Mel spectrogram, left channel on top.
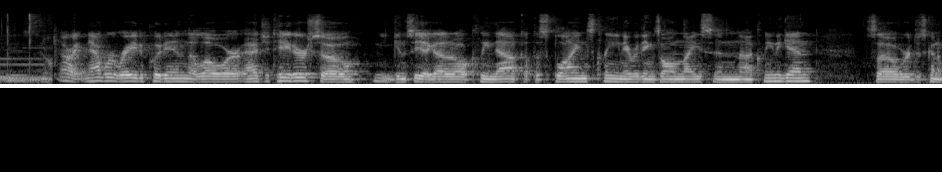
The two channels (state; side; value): silent; right; 61 dB below the other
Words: Alright, now we're ready to put in the lower agitator. So you can see I got it all cleaned out, got the splines clean, everything's all nice and clean again. So we're just going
